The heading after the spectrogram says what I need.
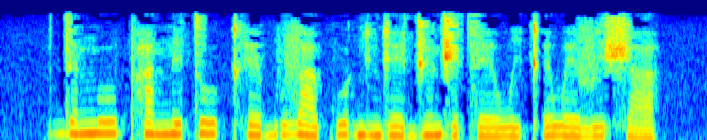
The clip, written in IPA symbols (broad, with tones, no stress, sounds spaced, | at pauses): d ɛ˦ ŋ uː˦ pʰ a˦ n i˦ t uː˦ kʰ e˨ b u˦ v a˨ kʷ a˦ ɡ ĩ˨ ɡ eː˨ d͡ʒ ũ˦ d͡ʒ ɪ˨ t͡s eː˨ w i˨ kʼ ɪ˦ w e˨ v i˦ ʃ a˨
